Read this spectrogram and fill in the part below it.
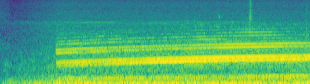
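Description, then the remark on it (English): A civil defense missile warning siren in the northern region of Hokkaido, Japan, sounding as North Korea launched a ballistic missile over Japan, with instructions to take cover; it starts up after a moment and holds a steady, droning wail with layered tones, loud and sustained over a low rumbling background, with no voices. “People in the northern region of Hokkaido woke up to these sirens and to instructions to take cover.”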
